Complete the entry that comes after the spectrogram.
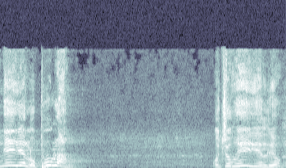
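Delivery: loud, high scolding order; stern command. Retold or imitated. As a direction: order him home, no arguing. God ordering stubborn man home.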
